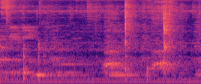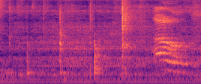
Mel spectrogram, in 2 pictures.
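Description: A metal saucepan clinks as food is tipped out of it.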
